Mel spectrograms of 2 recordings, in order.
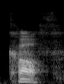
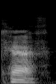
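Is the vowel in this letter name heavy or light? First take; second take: heavy; light. First: The vowel is said heavy and full. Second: The vowel is said light and thin. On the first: This is the Persian way of saying it. The speaker calls it wrong. "کاف بلند تلفظ میکنیم" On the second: This is the Arabic way of saying it. The speaker calls it right. "در حالی که کاف است"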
